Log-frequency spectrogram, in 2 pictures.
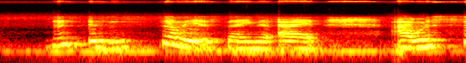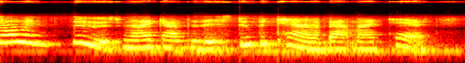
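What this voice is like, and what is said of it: Texas accent. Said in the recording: “having a Texas accent”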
